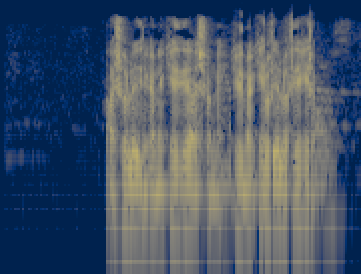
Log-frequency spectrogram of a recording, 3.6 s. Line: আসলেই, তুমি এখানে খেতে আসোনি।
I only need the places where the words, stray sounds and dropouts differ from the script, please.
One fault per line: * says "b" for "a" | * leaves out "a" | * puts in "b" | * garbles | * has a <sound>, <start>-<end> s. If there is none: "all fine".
* leaves out "তুমি"
* garbles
